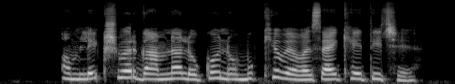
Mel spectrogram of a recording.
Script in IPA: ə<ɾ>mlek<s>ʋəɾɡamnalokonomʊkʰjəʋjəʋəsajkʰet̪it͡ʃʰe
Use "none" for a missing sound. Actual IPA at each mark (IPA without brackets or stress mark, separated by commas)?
none, ʃ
